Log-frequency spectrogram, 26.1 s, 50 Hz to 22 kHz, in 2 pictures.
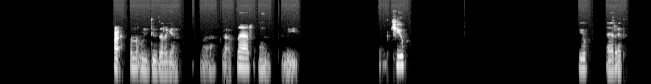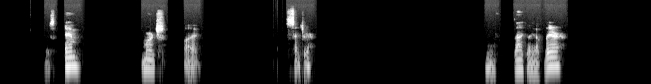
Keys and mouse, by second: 1.8 click, 2.6 click, 4.8 x, 9.2 shift+a, 11.7 Tab, 14.3 m, 20.6 Tab, 21.2 g, 24.0 middle click.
